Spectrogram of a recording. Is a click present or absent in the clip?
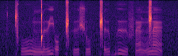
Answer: present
